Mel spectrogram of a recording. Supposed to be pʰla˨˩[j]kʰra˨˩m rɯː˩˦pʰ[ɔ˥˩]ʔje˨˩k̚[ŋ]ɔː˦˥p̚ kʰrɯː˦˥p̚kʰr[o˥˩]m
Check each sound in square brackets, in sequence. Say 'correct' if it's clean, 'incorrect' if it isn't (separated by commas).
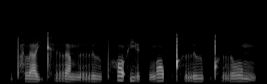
correct, correct, correct, correct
